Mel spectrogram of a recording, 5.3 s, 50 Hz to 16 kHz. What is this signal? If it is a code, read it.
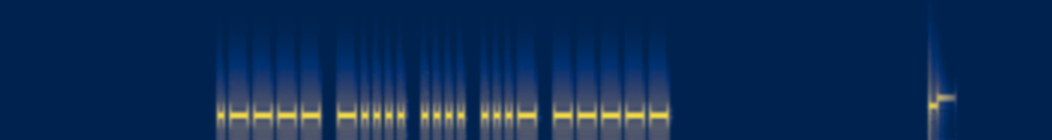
Morse code, heard as a keyed tone, about 42 wpm, 700 Hz. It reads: 16HV0
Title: Code Groups - 5 Letter:Numbers - 40wpm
